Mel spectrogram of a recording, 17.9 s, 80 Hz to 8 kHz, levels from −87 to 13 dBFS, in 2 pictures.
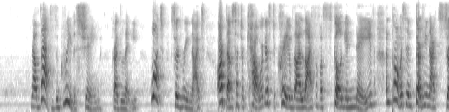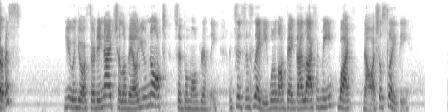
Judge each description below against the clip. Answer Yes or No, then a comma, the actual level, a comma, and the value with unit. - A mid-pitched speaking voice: No, high, 225 Hz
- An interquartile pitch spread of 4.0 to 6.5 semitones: Yes, average, 5.3 semitones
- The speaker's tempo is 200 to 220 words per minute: Yes, fast, 205 wpm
